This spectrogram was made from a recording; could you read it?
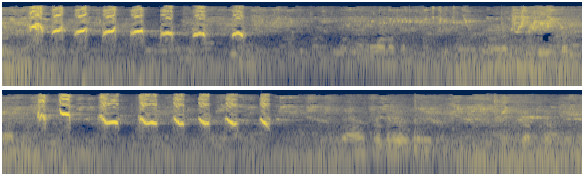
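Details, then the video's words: Greater green leafbird song played to coax another leafbird into singing. Two bouts of evenly repeated, short, downslurred whistled notes, about nine per bout, separated by a quieter pause. "PANCINGAN CUCAK IJO AGAR BUNYI"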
